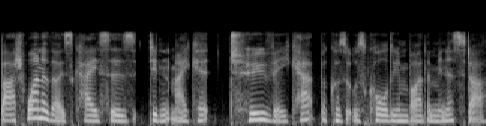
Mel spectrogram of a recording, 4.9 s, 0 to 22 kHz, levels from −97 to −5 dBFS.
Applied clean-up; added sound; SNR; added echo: none; none; none; none.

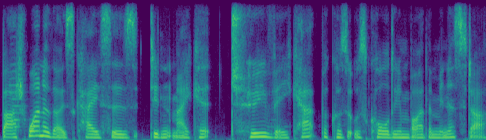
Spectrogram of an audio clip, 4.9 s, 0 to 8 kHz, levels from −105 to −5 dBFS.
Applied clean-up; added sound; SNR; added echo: neural diffusion model UNIVERSE++.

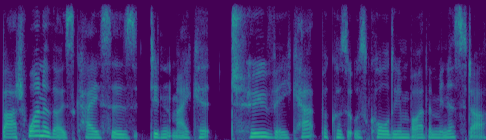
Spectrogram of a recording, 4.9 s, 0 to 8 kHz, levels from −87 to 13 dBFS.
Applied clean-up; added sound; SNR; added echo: neural mask model Resemble Enhance denoiser.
